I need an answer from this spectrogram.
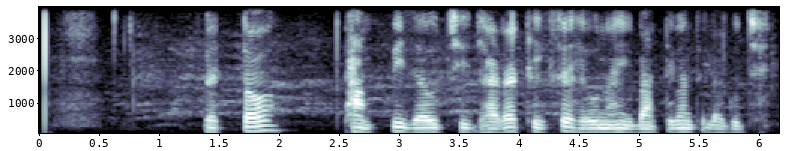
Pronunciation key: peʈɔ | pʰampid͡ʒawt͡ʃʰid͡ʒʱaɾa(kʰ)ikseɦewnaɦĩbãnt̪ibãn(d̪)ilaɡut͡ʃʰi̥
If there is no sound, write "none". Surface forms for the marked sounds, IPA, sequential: ʈʰ, t̪

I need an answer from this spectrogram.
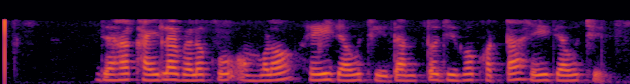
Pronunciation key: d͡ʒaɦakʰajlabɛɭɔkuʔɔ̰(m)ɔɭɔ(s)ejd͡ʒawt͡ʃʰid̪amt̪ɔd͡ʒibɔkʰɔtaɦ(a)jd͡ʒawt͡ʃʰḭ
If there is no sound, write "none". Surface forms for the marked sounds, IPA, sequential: m, h, e

